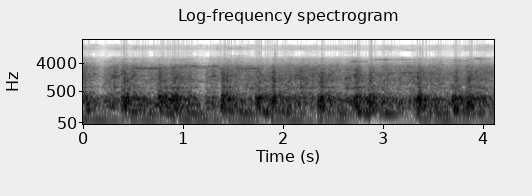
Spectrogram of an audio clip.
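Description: A drum beats steadily outdoors.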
